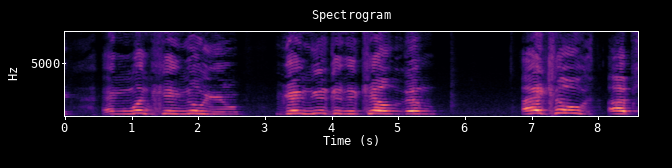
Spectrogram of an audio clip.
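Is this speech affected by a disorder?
Yes: cerebral palsy; affects whole body.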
